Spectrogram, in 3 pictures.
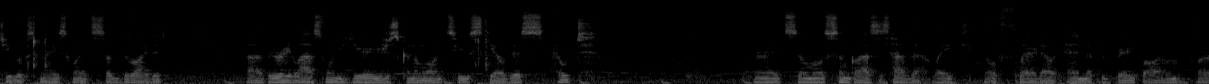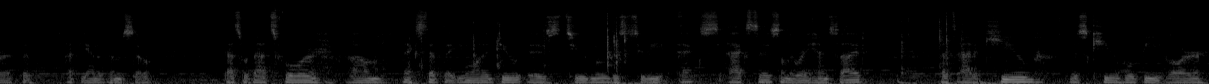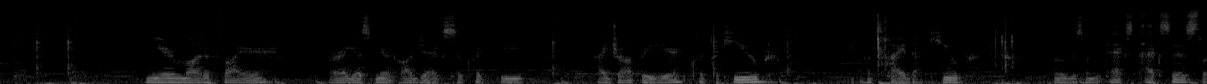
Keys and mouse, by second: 0.7 click, 1.0 shift+middle click, 1.2 e, 5.7 s, 6.6 click, 6.8-9.4 drag, 10.2 middle click, 12.2 middle click, 13.6 middle click, 17.1 KP_1, 17.7 Tab, 19.1 g, 19.1 x, 21.1-22.1 drag, 22.5 shift+a, 24.7 click, 25.2 click, 25.5 click, 25.8-27.1 drag, 33.0 click, 33.9 h, 34.6 click, 35.0 g, 35.1 x.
